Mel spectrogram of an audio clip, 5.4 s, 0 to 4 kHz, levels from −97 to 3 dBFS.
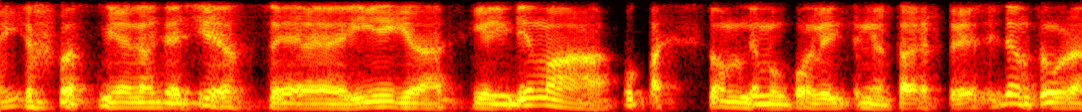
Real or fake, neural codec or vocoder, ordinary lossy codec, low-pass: fake; codec, 16 kHz, 1 kbps, FunCodec, trained on Chinese and English, 50 frames a second; Opus, 24 kbps; 3.6 kHz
